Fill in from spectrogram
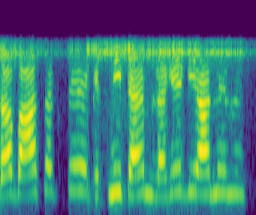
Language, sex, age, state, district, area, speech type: Urdu, female, 30-45, Uttar Pradesh, Lucknow, urban, conversation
